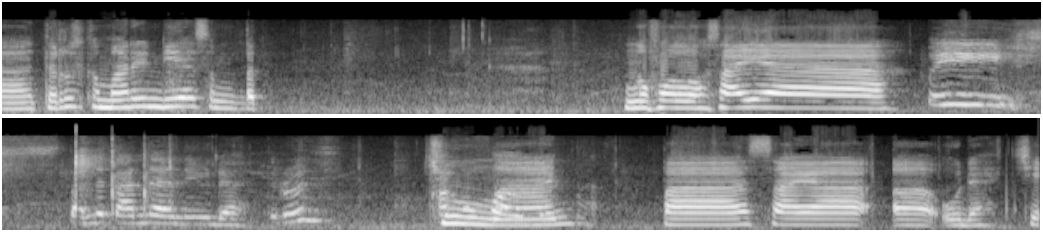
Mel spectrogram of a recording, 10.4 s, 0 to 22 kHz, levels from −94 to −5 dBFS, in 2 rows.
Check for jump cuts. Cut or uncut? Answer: uncut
